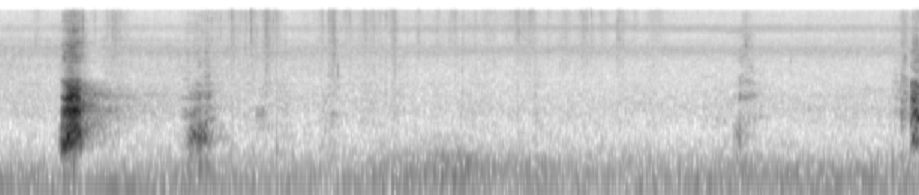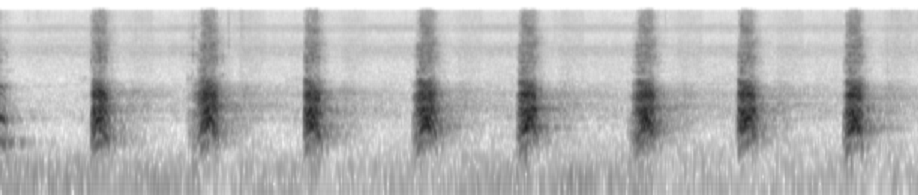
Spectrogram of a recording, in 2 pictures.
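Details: Katie, a seven-year-old Great Dane, barks while chasing a squirrel that teases her from up in a tree; two early barks, a pause, then a steady run of deep single barks about once a second.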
